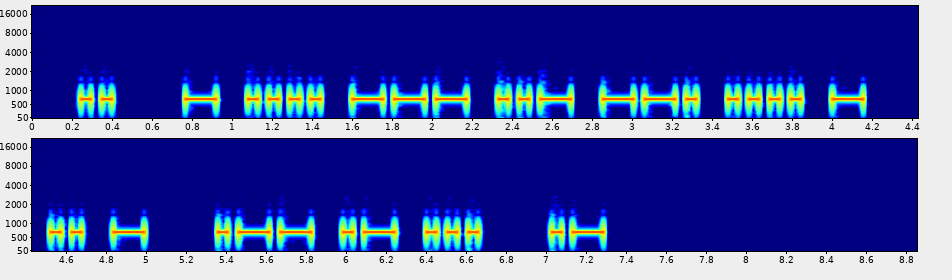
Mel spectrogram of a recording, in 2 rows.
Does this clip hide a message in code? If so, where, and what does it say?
Yes: Morse code from 0.2 to 7.3 s, heard as a keyed tone, about 23 wpm, 700 Hz. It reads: I THOUGHT IT WAS A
